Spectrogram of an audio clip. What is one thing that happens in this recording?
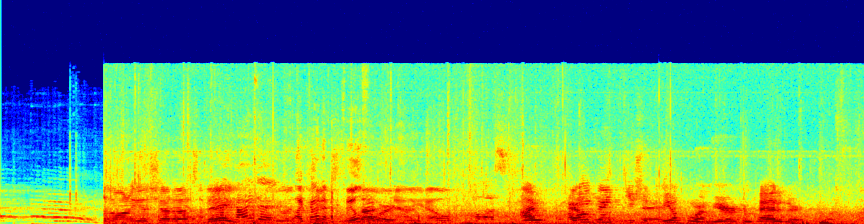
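A group of young men and women cheer and talk outdoors.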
